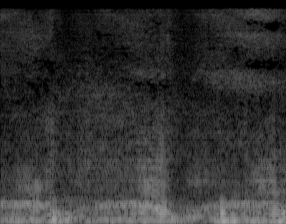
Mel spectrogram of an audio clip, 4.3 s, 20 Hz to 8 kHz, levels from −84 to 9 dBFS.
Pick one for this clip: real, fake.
fake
